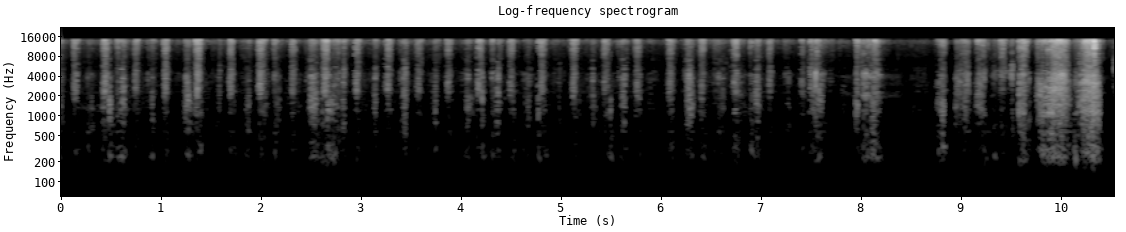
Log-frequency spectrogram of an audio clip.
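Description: Screwdriver driving a long screw into the sheet-metal case of a Betamax power supply: a run of faint, quick clicks and scrapes, several a second. A few louder knocks near the end as the case is handled.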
